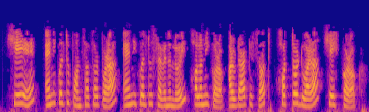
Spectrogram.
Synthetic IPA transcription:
xejɛ | ɛnikweltupɔnsasɔɹpɔɹaɛnikwɛltusɛbʱɛnɔlojxɔlɔnikɔɹɔk̚aɹutaɹpisɔtxɔtːɔɹdʊaɹaxexkɔɹɔk

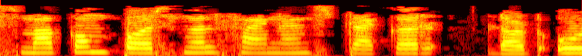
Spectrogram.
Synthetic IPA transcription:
smakəmpəɾsnəlfajnãnsʈɾɛkəɾ | ɖɔːʈo

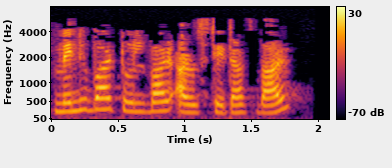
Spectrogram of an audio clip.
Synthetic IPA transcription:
menubaɹtulbaɹʔa̰ɹustetasbaɹ

